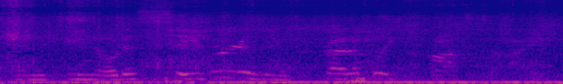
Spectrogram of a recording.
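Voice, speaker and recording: A woman's voice: fairly high pitch, fairly even intonation, quick pace. A woman giving an informal, explanatory tour talk to a group, as a guide at a wildlife sanctuary. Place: outdoors among animal enclosures. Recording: very noisy outdoor tour recording.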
